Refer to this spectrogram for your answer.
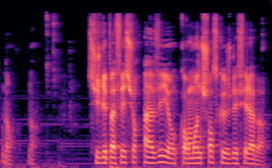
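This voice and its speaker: A man's voice: mid-range voice, little pitch movement, very fast, a little mellow, faint music behind. A man with a French accent streaming live, casually commenting on crypto quests, joking and mocking himself as he thinks aloud.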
